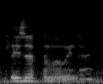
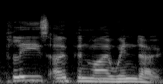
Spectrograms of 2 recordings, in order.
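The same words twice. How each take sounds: First: Softer, higher polite ask; polite request. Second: Slowly drawn-out, careful request; slow, deliberate command. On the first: Asking the car to open the window, polite request. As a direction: ask it nicely and softly. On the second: Repeating for the unresponsive car, slow deliberate command. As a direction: spell it out slowly for a machine. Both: Real, not acted.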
